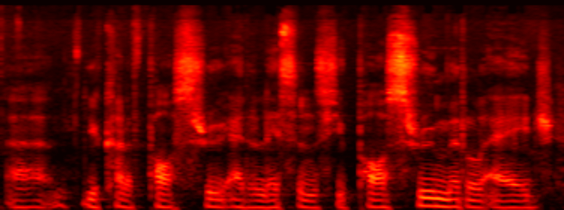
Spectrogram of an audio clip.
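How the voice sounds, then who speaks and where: A low, mellow male voice in his sixties with a South African accent. He teaches reflectively, choosing words deliberately and leaving hesitant pauses as he goes. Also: flat delivery, gravelly. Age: 60s. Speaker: church teacher leading a series. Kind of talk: reflective spoken teaching for small groups.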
